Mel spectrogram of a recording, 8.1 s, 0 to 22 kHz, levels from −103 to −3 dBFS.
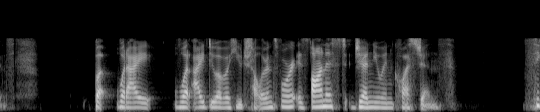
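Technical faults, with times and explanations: No technical faults detected.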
